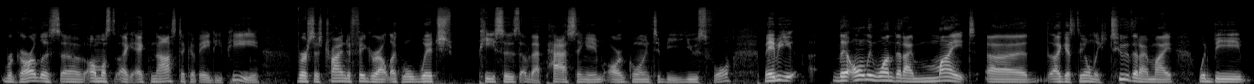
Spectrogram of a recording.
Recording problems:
none

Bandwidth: 15 kHz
